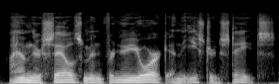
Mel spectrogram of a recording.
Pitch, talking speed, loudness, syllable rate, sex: 95 Hz, 235 wpm, -16 LUFS, 5.8 syllables/s, male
